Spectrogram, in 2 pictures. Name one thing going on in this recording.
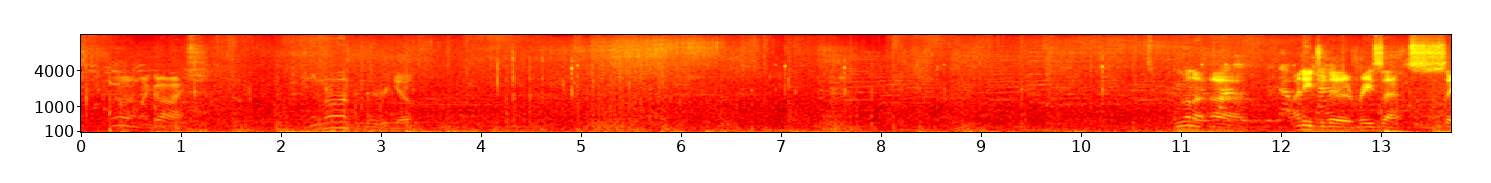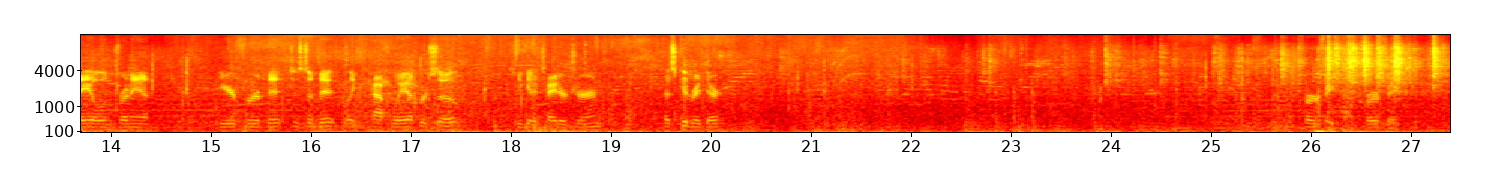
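Ocean waves surge and splash against a wooden ship.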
